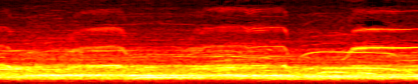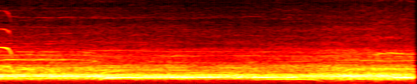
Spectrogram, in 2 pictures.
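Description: A large crowd screams and cheers loudly throughout.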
